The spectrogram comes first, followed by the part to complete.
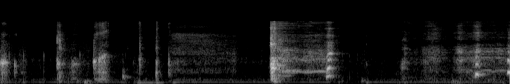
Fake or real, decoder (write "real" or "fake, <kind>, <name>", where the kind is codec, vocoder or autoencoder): real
